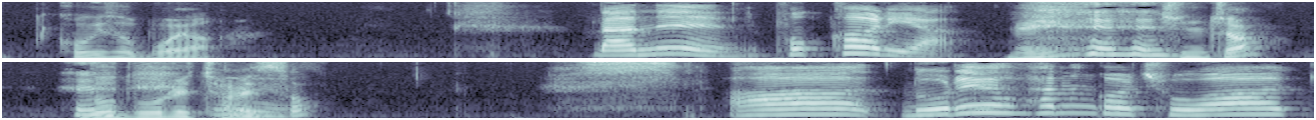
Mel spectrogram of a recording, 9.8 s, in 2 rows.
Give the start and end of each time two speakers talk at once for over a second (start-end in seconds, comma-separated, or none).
none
